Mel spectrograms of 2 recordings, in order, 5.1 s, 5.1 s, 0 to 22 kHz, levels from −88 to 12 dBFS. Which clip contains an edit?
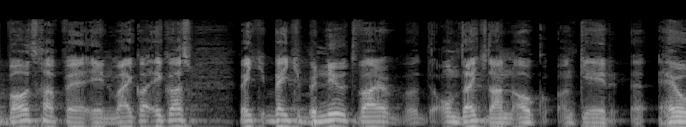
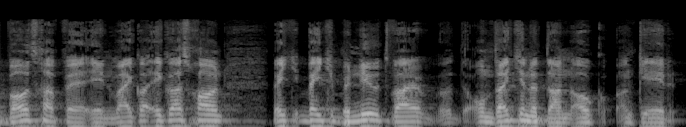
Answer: first; 2 cuts; at 1.4 s, 3.6 s

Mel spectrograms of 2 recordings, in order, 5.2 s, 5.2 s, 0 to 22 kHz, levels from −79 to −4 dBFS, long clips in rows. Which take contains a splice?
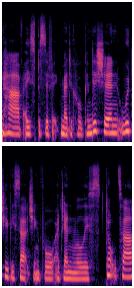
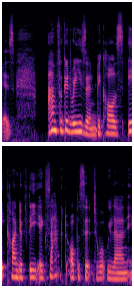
second; 1 cut; at 2.7 s

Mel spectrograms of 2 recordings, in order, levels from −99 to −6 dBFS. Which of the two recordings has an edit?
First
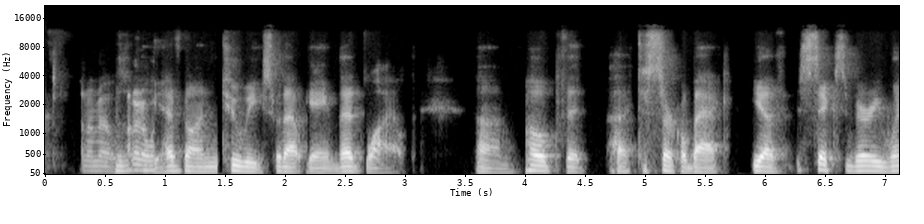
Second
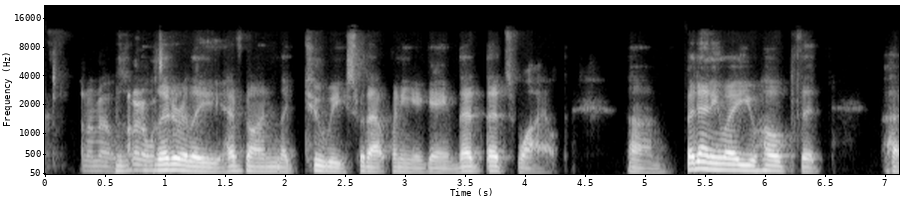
first; 7 cuts; at 0.9 s, 1.4 s, 2.2 s, 2.7 s, 4.0 s, 4.6 s, 5.8 s

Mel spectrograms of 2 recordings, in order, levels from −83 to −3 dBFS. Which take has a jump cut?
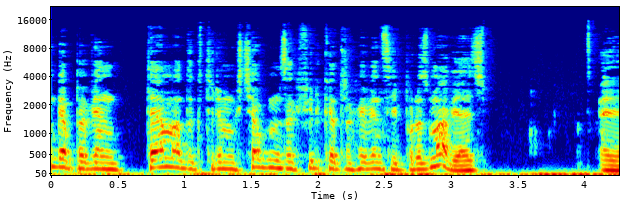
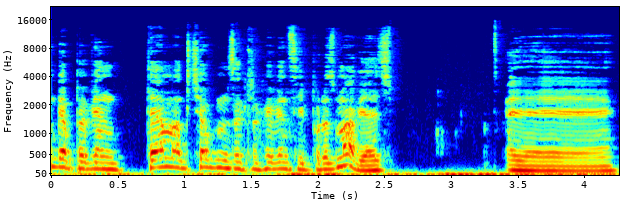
second; 2 cuts; at 1.0 s, 1.5 s

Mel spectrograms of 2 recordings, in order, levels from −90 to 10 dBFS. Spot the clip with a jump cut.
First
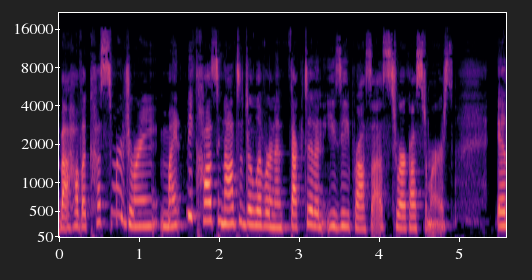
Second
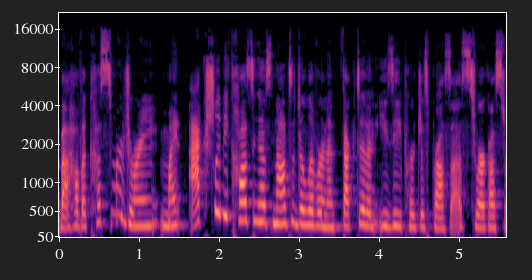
first; 3 cuts; at 1.6 s, 2.0 s, 3.6 s

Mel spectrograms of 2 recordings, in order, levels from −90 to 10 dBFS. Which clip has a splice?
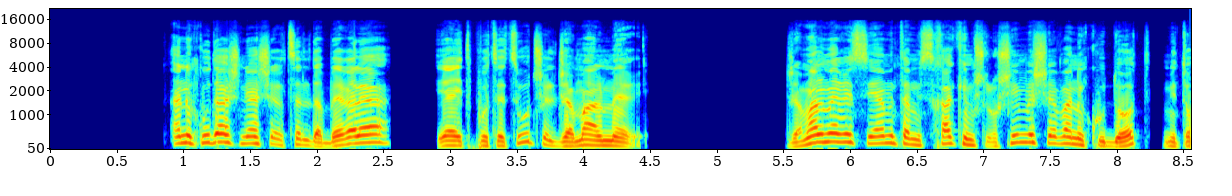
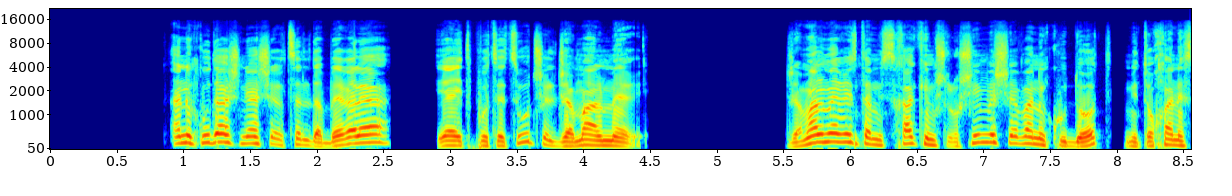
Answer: second; 1 cut; at 6.0 s

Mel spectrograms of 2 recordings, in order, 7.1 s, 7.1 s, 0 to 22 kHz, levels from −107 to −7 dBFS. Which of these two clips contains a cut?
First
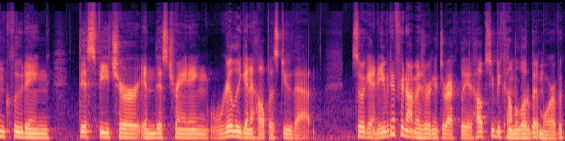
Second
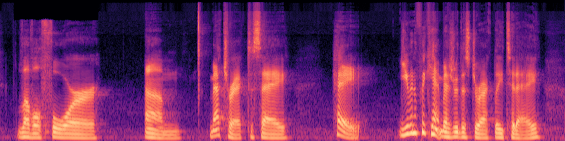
first; 1 cut; at 4.3 s

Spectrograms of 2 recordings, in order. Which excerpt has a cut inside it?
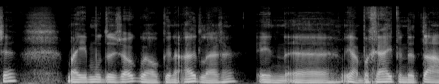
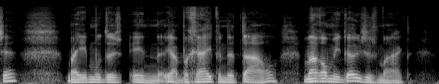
second; 3 cuts; at 1.2 s, 1.6 s, 3.4 s

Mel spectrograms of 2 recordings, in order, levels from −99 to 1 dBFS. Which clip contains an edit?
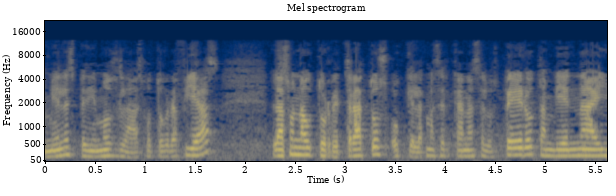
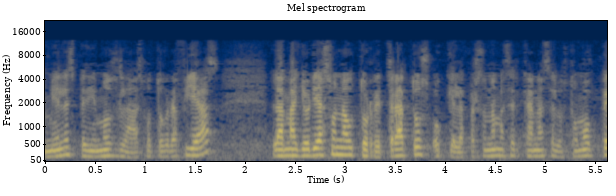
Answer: first; 3 cuts; at 2.4 s, 3.8 s, 4.5 s

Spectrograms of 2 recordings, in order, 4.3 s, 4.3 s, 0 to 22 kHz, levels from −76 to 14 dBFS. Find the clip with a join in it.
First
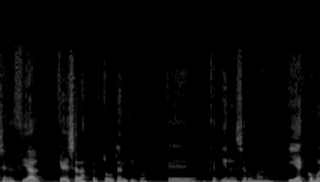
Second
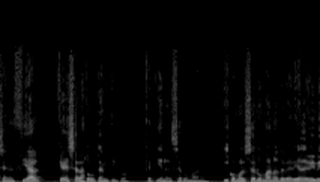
second; 3 cuts; at 1.1 s, 1.9 s, 3.0 s

